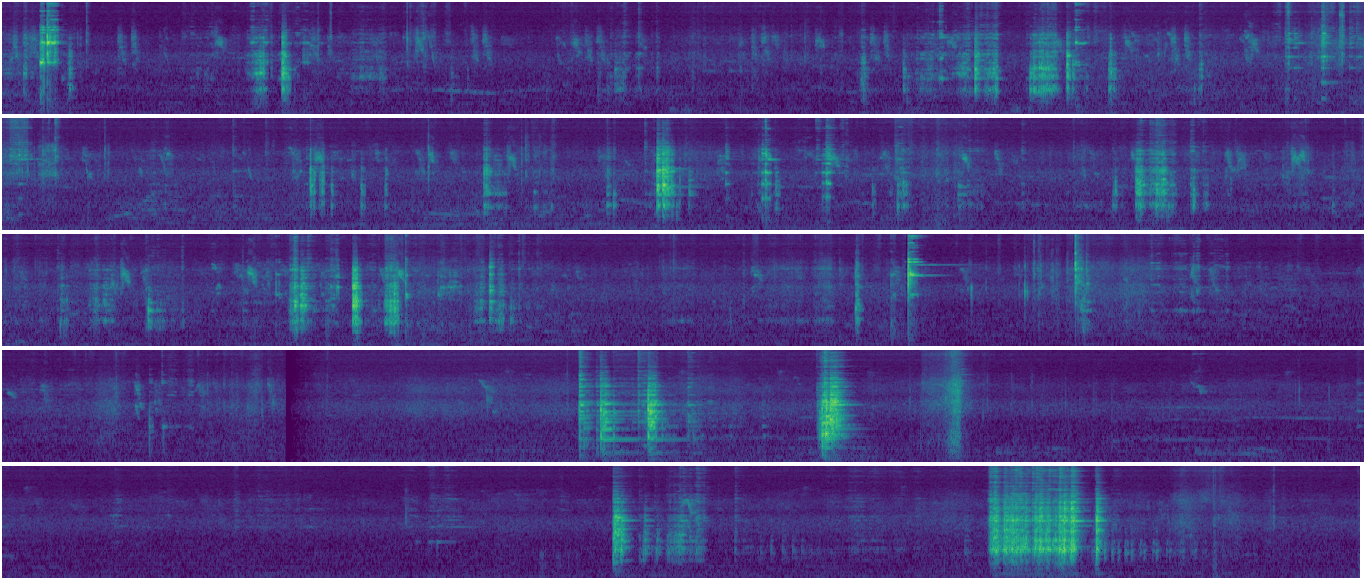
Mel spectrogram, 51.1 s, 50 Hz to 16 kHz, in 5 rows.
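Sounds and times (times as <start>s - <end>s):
metal clinks and knocks: 6.4s - 11.0s, 11.9s - 24.6s, 25.4s - 29.9s, 35.0s - 37.1s, 45.4s - 47.5s, 48.2s - 49.6s
ringing metal clank: 27.1s - 27.7s, 35.0s - 36.0s.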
